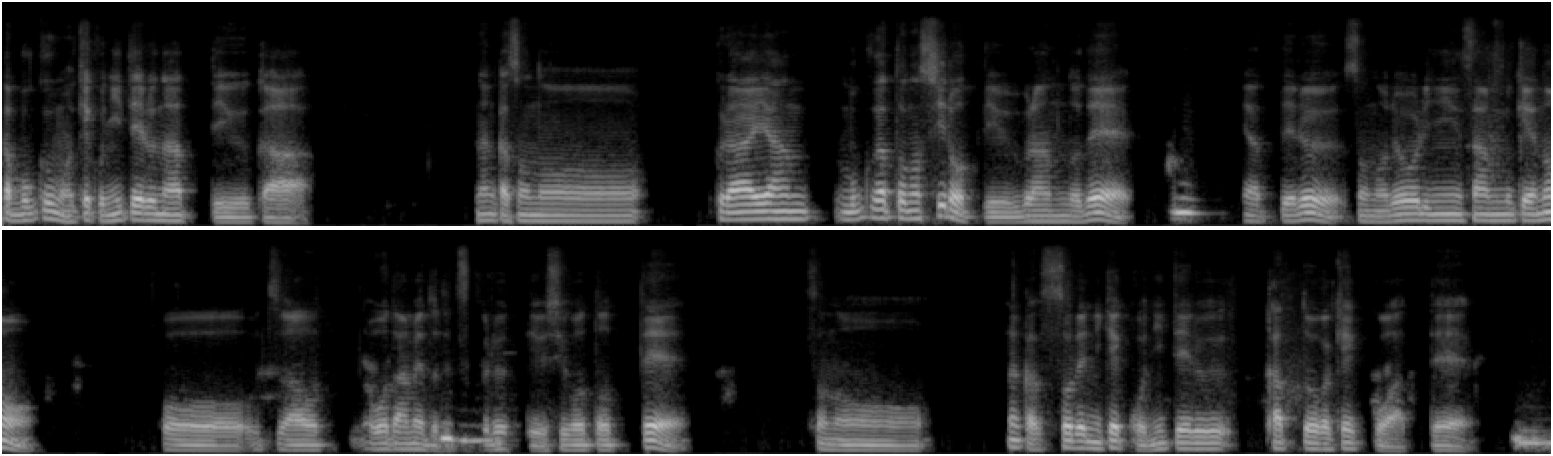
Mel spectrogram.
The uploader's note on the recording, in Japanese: 本編は2022年1月27日に「Zoom」を使用して収録されました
